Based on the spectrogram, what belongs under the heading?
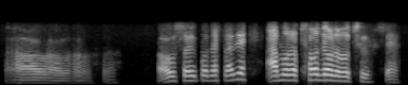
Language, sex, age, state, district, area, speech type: Odia, male, 45-60, Odisha, Rayagada, rural, conversation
